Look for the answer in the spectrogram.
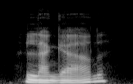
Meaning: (noun) 1. a watch, guard 2. a battalion responsible for guarding, defending a sovereign, a prince, more generally, of an elite corps 3. sentry service performed by soldiers
- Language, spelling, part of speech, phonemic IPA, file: French, garde, noun / verb, /ɡaʁd/, Fr-garde.ogg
